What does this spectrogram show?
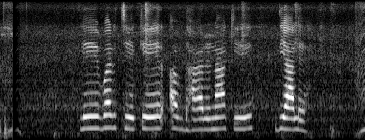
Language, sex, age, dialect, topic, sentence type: Magahi, female, 25-30, Northeastern/Surjapuri, banking, statement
